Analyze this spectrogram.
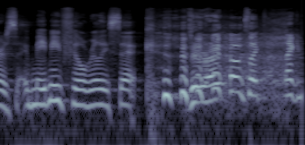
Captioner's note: laughter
